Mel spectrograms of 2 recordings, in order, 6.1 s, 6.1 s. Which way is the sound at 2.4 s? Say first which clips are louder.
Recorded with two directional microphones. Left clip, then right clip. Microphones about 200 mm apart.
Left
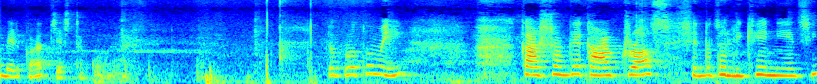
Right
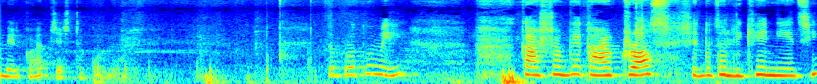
Right 2 dB; 25° right (ahead or behind).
